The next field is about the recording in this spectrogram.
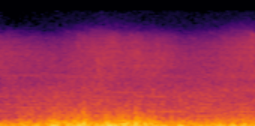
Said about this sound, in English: It is windy! Well, the wind's coming around the turbine now.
